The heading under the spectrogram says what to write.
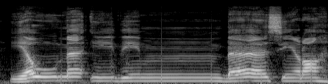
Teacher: ونكسر الهمزه جيدا والذال هنا تنوين جاء بعد التنوين باء و الباء هو حرف الاقلاب اذا تقلب الى ميم بغنه بمقدار حركتين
